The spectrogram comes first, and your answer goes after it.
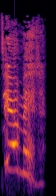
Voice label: pain death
